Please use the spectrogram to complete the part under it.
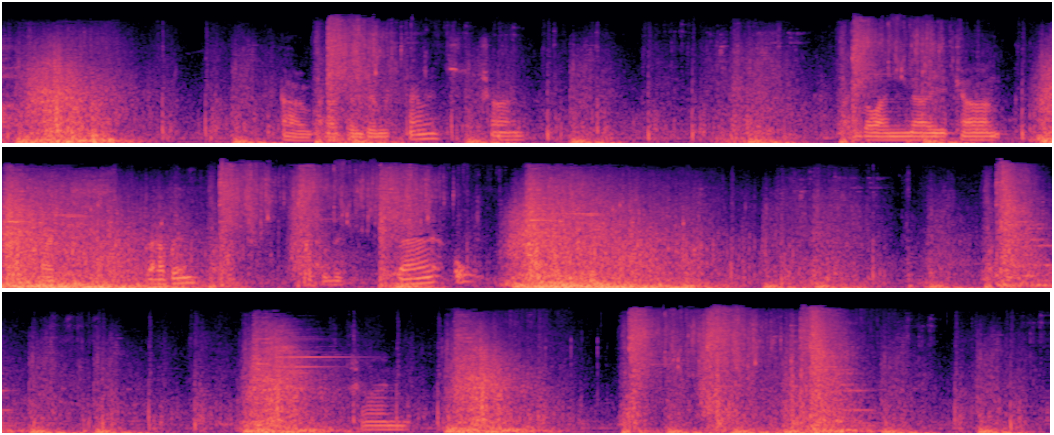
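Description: A sword clangs loudly against a metal shield.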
